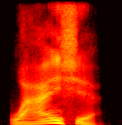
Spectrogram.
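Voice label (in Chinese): "惋惜", Chinese; HSK6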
